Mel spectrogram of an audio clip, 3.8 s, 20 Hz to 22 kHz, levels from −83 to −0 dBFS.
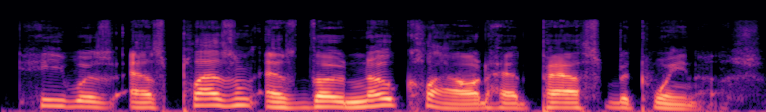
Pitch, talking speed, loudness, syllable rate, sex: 145 Hz, 190 wpm, -16 LUFS, 4.5 syllables/s, male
